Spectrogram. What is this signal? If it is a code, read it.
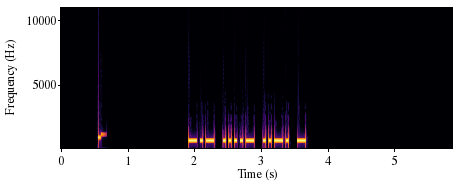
Morse code, heard as a keyed tone, about 28 wpm, 700 Hz. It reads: K4FT
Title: Easy Call Signs - 28wpm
